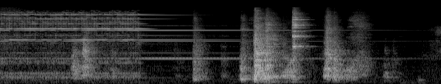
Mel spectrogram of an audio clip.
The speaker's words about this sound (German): Klingelt das Telefon? Warum klingelt das Telefon? Oh. Jetzt ist das ein FaceTime-Anruf.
